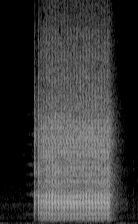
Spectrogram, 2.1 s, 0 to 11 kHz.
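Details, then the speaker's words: HP LaserJet M1005 MFP on power-up initialization: loud steady hum with gritty buzz from the motor; a jammed rear lock was loading the motor, fixed by freeing the lock. "इसमें एक पीछे साइड को लॉक भी फंसा था, जिस कारण से ये प्रिंटर मोटर के साथ हमिंग कर रहा था।"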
